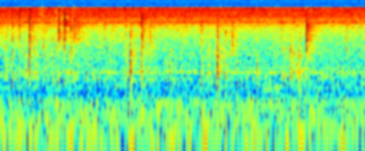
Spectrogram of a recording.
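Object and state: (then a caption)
Glass smartphone tapped with nails. A dark smartphone with a glass screen and hard casing is held and tapped with long acrylic nails on its screen and back. Quick, light clicking taps come in a loose, uneven rhythm over a steady low hum, staying quiet throughout.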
